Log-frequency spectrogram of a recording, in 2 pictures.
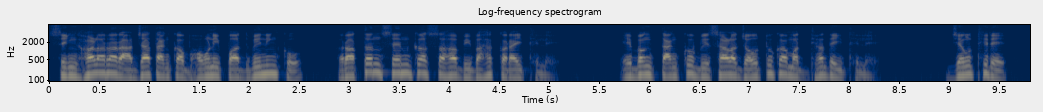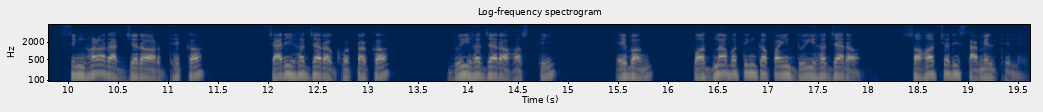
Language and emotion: Odia, neutral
